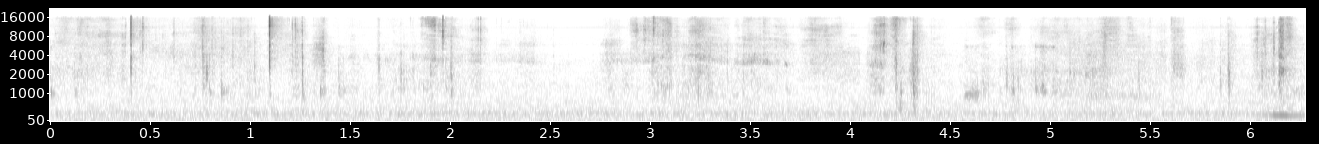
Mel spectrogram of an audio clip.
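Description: Faint handling of a pocket ring planner: scattered light clicks and rustles as a clear plastic divider, a sticker and paper pages are moved and turned.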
